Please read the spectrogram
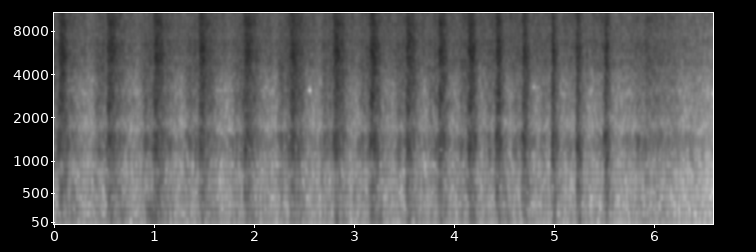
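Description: Wheat grain being scooped by hand into a woven plastic sack, a rushing, rattling pour of grain with each scoop in a steady rhythm of about three to four scoops a second, stopping shortly before the end.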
